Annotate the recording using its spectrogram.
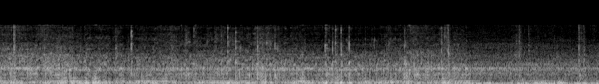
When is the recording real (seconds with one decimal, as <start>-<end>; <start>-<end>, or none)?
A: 4.7-6.0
